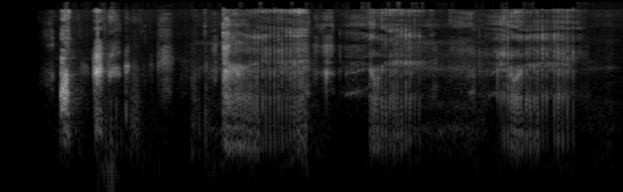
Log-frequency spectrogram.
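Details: A puppy making weird noises: rough, grumbling growls in three drawn-out bursts of about half a second to a second each, after two short sharp sounds near the start, with a few human voices heard nearby.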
